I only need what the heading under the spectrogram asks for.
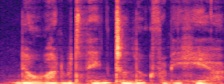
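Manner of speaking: very low, tense, hushed near-whisper. Narrator reading a woman hiding behind the door, answering him in a very low voice. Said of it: "she said in a very low voice".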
